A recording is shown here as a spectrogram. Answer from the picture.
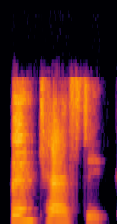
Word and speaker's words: fantastic: works isn't it amazing fantastic it's a three syllable word I have underlined all the syllables and the stress is on the second syllable fantastic tastic fantastic so you will stress Tas second syllable Sarah looks fantastic in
